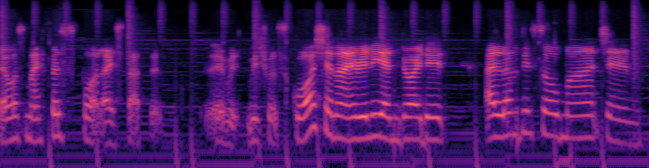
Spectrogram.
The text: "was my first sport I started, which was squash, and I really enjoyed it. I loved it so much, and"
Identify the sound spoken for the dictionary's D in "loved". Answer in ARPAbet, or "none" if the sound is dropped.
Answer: D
